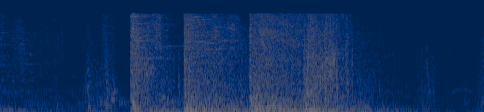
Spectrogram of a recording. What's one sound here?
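Impact sounds burst as creatures clash.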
